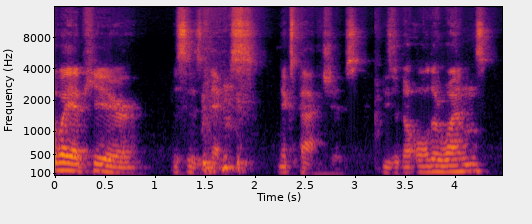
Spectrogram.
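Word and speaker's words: Nixpkgs: It's called Nix Packages. It's pronounced Nix Packages, looks like that.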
